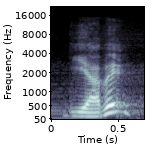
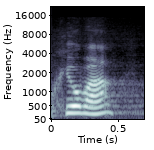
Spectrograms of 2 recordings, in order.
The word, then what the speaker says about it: Yahvé: Y por eso nosotros sabemos que la pronunciación correcta de Yahvé es así, Yahvé, y no Jehová, que es simplemente una literación.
